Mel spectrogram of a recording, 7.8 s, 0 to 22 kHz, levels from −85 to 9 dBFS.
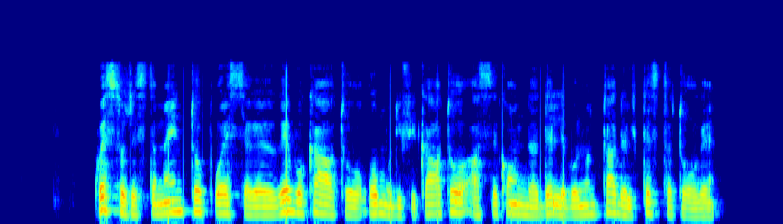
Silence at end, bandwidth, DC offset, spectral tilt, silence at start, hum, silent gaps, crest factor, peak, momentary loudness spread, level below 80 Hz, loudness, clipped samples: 0.7 s; 8.2 kHz; under 0.1%; -7.5 dB/octave; 0.95 s; none; none; 20 dB; -8 dBFS; 8 LU; -62 dBFS; -28 LUFS; under 0.1%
